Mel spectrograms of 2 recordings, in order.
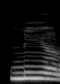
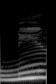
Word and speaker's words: near: कैसे, NEAR है तो हम इसको नियर पढ़ते हैं, नीर नहीं पढ़ते हैं, क्या पढ़ते हैं, नियर।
